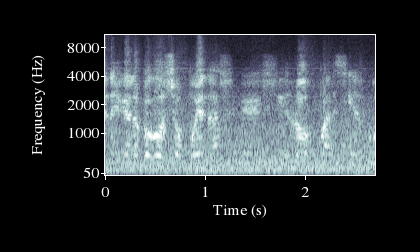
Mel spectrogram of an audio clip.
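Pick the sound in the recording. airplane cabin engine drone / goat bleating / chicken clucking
airplane cabin engine drone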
